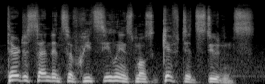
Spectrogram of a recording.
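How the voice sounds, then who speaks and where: A man's voice: a little high, big pitch swings, moderate pace, darkish tone, slight background noise. An actor playing a modest, earnest tribesman in a video game, polite and a little hesitant. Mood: unsure. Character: modest, earnest tribesman proud of family stories.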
